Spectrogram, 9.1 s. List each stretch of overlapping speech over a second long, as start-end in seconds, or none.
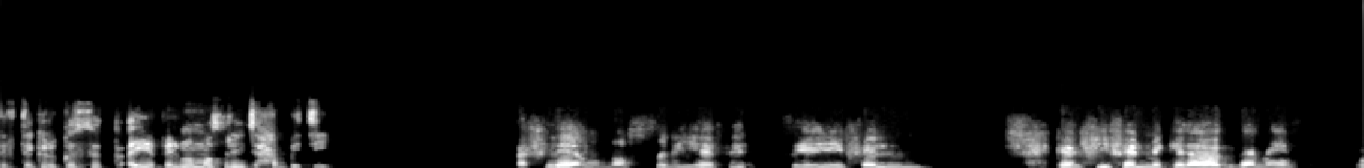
none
